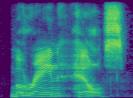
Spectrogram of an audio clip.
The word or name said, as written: Moraine Hills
